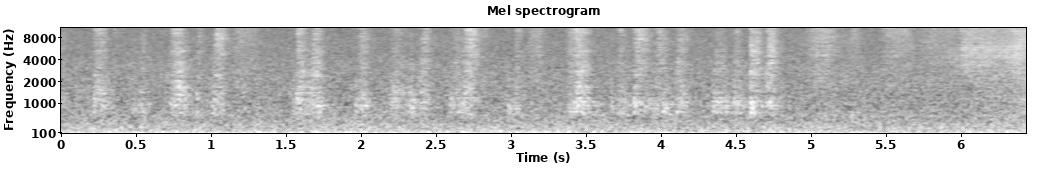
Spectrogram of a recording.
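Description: Faint scratching of a pen on paper in short, irregular strokes, as someone draws.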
